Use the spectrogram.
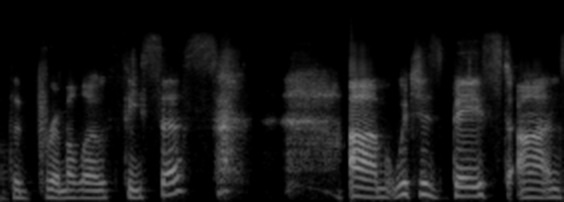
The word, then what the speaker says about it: Brimelow: I'm not sure if I'm pronouncing Mm-hmm. that name. Brimelow, yeah.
